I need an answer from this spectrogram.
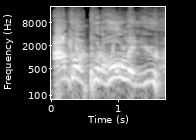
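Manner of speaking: gruff gunslinger threat, laughing through it; tough cowboy voice. Retold or imitated. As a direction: play the old western hero, half laughing. Clint Eastwood impression in chat.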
